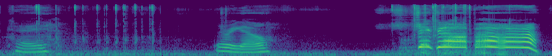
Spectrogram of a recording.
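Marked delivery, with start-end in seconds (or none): 3.9-5.4 high and loud, gleeful; squealing doll voice; excited toy voice. Pretend. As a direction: cheer it out in a high play voice. Excited doll voice while mixing.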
